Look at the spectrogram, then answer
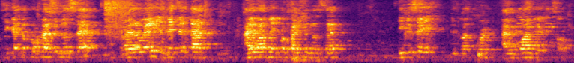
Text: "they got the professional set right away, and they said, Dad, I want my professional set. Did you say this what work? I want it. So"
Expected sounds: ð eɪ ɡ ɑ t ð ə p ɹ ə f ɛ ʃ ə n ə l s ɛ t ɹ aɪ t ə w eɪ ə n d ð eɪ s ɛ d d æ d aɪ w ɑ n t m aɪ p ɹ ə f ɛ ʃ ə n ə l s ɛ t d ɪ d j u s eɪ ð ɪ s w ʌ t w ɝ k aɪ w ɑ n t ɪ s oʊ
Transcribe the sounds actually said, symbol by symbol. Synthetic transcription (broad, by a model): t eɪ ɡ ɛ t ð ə p ɹ ə f ɛ ʃ ə n ə l s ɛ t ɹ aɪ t ə w eɪ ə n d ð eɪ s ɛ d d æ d aɪ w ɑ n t m aɪ p ɹ ə f ɛ ʃ ə n ə l s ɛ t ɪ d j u s eɪ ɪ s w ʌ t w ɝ aɪ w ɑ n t ɪ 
